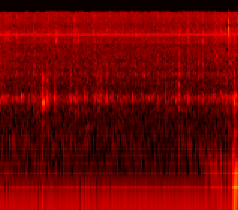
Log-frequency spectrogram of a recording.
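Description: Muffled underwater ambience heard through a camera's waterproof housing: a steady hiss with one sharp click about half a second in.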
